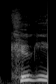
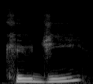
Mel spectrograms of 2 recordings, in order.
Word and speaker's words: Coogi: Coogie is pronounced Coogee in That's what I Australia.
